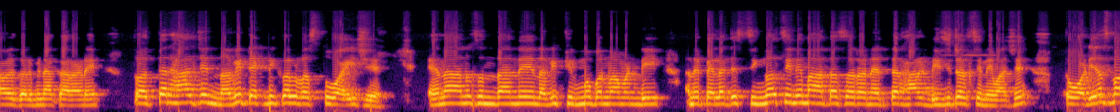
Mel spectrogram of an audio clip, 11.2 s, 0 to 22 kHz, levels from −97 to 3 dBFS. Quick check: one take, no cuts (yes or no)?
yes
